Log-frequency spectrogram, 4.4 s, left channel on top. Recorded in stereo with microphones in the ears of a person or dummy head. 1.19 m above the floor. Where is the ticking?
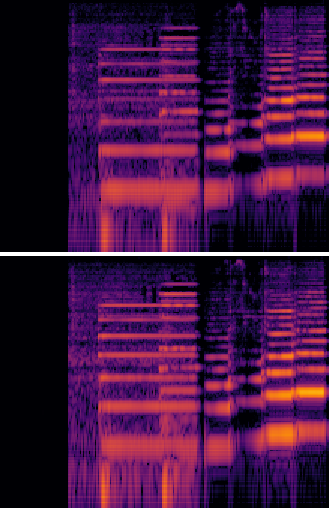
55° right (ahead or behind), 1.4 m.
